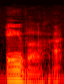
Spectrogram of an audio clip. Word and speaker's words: Ava: or Ava is more accurate to the pronunciation of her name, meaning we have the masculine and the feminine within each human being.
